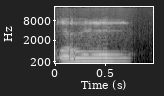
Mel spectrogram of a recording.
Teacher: را یہاں پر موٹا ہے کیونکہ وہ پیش کے ساتھ ہے، اور تھوڑا لمبا ہے وہ واو کے ساتھ. را پیش واو، رو بھی.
